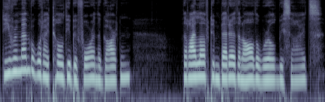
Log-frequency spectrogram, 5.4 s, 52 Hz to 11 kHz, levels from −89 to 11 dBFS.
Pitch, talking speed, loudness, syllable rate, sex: 185 Hz, 230 wpm, -19 LUFS, 6.7 syllables/s, female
